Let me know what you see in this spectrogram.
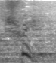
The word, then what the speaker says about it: Twi: It's spelled T-W-I, but it pronounced Chwi.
